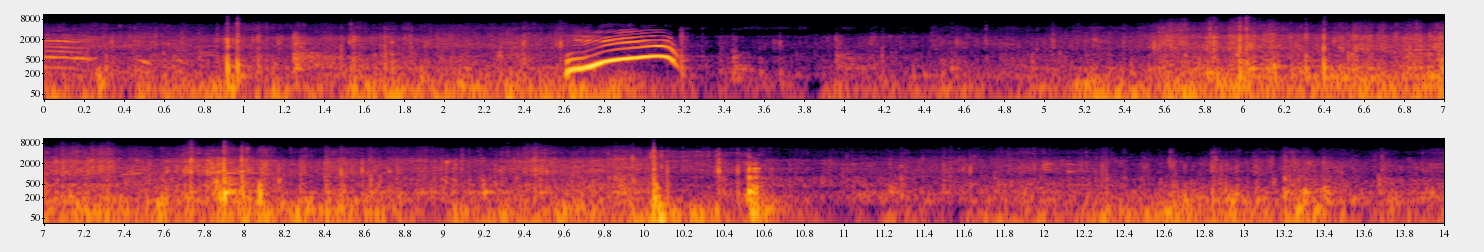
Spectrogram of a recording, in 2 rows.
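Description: Mountain bike rolling down a rough dirt trail: a steady rushing noise from tyres and riding, with scattered knocks and rattles from the bike over bumps, the sharpest about a second in, about 8 seconds in and about 10 seconds in.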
